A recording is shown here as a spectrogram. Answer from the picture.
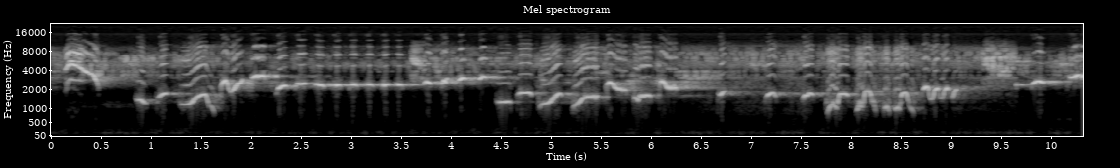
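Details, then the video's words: White-rumped shama in full, energetic song: rich whistled phrases swooping and looping between mid and high pitch, a long steady whistle near the middle, busy rapid notes layered above, continuous throughout. "SUARA BURUNG MURAI BATU GACOR"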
